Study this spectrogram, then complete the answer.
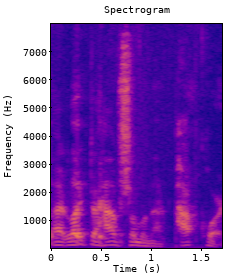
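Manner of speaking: mock Scottish accent with slushy S's; amused, put-on Scottish burr; Sean Connery. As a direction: do a jokey Scottish film-star impression. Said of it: "it would be so Sean Connery".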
